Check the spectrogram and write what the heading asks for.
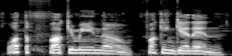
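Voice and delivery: loud, indignant order; angry outburst. Acted. Ordering the refusing character in, angry outburst. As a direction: snap back loudly in outrage.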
